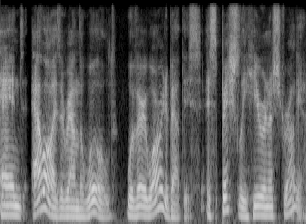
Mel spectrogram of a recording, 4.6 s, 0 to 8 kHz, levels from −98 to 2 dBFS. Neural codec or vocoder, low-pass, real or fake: none; 7.2 kHz; real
